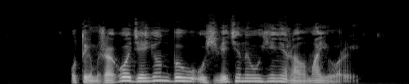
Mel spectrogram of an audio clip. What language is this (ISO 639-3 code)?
bel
